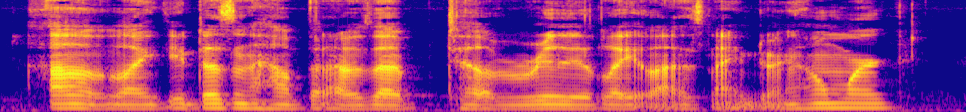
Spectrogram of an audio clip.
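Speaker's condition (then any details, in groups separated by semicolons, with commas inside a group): Traumatic brain injury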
